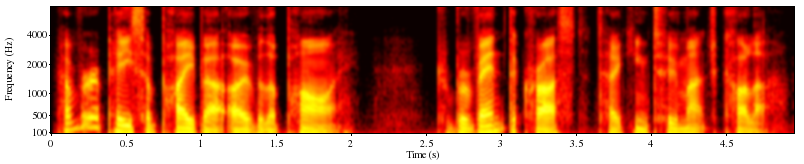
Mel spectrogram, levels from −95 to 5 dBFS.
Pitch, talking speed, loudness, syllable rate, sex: 105 Hz, 195 wpm, -20 LUFS, 5.4 syllables/s, male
